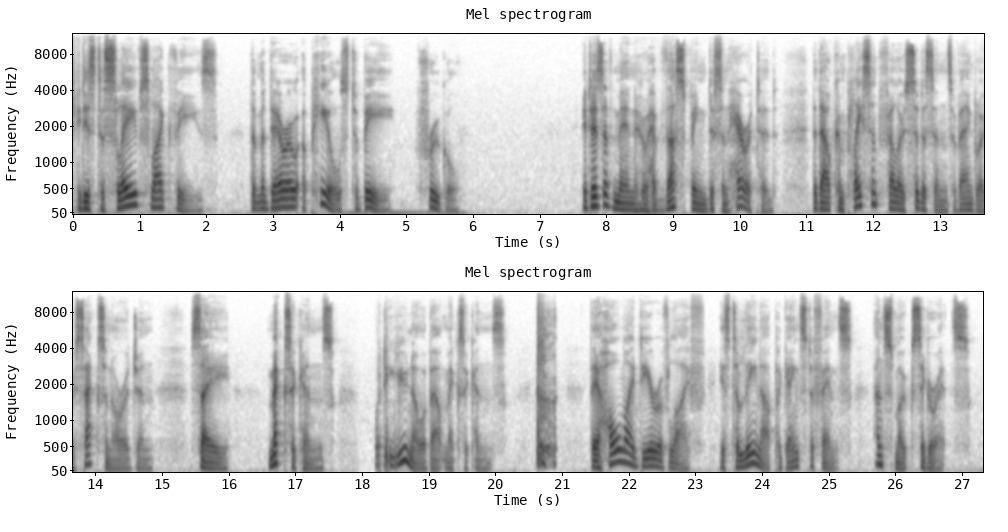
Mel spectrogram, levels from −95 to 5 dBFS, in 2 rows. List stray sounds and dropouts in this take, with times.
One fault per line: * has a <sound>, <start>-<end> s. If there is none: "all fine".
* has a cough, 20.6-20.9 s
